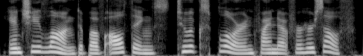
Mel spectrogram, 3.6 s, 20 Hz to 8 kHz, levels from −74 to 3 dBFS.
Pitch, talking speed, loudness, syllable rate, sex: 215 Hz, 215 wpm, -17 LUFS, 5.6 syllables/s, female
